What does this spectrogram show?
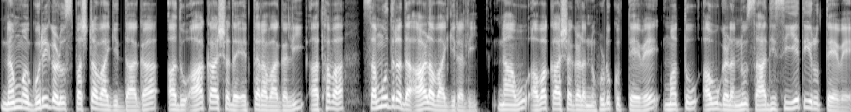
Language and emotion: Kannada, neutral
